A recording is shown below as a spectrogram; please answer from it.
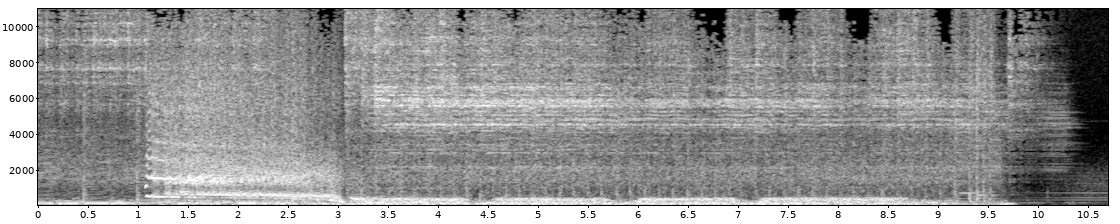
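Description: Loud, distorted hardcore punk recording with guitars and drums. About a second in, a high sound slides down in pitch over the band, and the band stops abruptly just before the end.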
